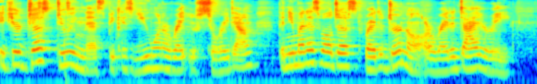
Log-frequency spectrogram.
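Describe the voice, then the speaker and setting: Speech rushes along at a very fast pace with lively intonation. Noticeable background noise can be heard. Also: woman. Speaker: self-publishing coach. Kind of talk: casual pep-talk to camera. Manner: conversational, informal.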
